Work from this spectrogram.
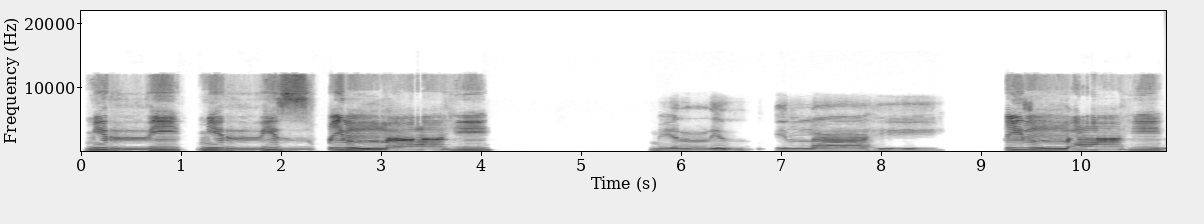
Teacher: Dia karena hurufnya adalah huruf yang syiddah ya. Ya, huruf qaf ya. Maka dia terdengarnya itu tegas sekali satu harokatnya itu.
